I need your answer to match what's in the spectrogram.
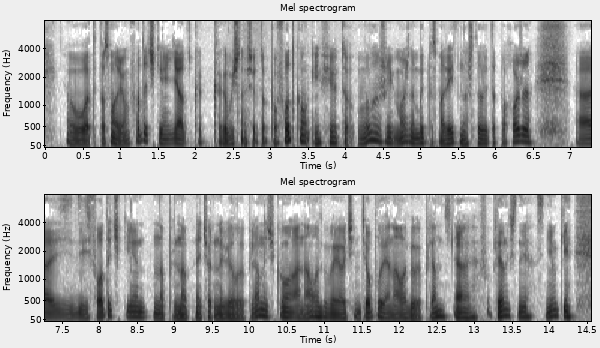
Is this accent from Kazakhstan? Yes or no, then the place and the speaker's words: no; Russia; мы сказали, что да, мы, типа, из России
